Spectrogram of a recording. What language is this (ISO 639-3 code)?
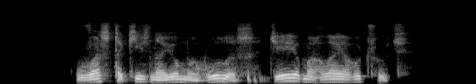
bel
